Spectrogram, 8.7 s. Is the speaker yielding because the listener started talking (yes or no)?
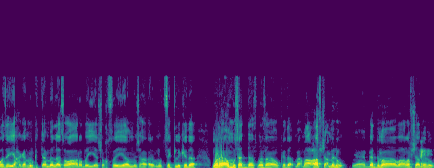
no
